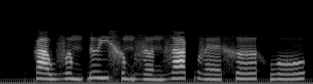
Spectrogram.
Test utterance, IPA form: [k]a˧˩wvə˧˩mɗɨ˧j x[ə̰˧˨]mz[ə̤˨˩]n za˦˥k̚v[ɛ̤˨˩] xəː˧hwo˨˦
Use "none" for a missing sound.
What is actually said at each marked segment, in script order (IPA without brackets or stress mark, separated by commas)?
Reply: k, ə̰˧˨, ə˧˩, ɛ̤˨˩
